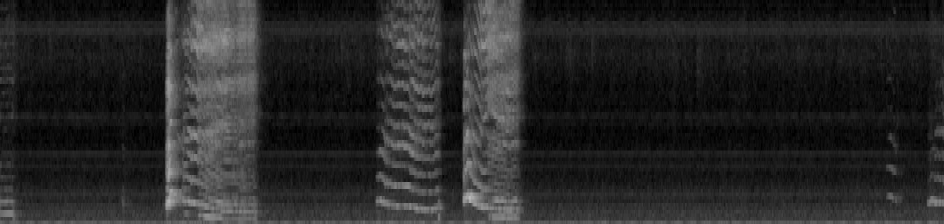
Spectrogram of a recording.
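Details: French Bulldog in his cage throwing a tantrum: three falling whimpering cries, each about a second long, spaced by a few seconds of near quiet, with faint squeaks at the end.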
